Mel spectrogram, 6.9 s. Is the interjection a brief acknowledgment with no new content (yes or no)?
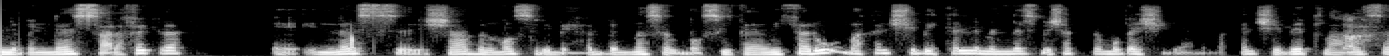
yes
